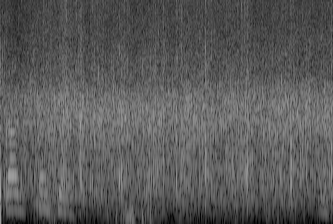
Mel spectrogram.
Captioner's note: applause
